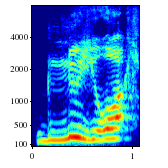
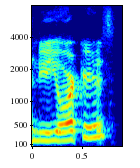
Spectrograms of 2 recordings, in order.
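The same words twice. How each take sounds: First: New York with the R dropped; East Coast accent. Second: Said in the usual way. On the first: Shown as a demonstration. Giving an example of the accent, r-less "New York". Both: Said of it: "instead of New Yorkers".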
